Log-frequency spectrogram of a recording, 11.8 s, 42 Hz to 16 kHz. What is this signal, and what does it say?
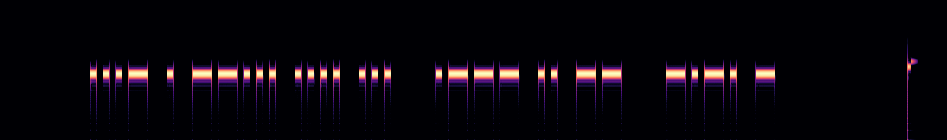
Morse code, heard as a keyed tone, about 15 wpm, 700 Hz. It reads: VE7HS JIM CT
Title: K1USN SST QSO Practice - 15wpm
